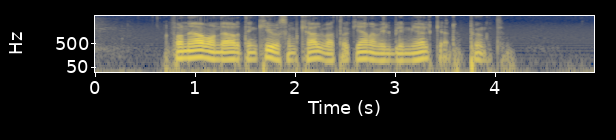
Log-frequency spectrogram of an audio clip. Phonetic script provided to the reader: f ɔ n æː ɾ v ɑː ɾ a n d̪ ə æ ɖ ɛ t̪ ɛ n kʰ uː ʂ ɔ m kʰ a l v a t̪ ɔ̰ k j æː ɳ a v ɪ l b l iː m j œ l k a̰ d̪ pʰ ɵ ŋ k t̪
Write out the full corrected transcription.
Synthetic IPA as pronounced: f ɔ n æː ɾ v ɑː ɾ a n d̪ ə æ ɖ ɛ t̪ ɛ n kʰ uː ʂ ɔ m kʰ a l v a t̪ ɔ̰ k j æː ɳ a v ɪ l b l iː m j œ l k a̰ d̪ pʰ ɵ ŋ k t̪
